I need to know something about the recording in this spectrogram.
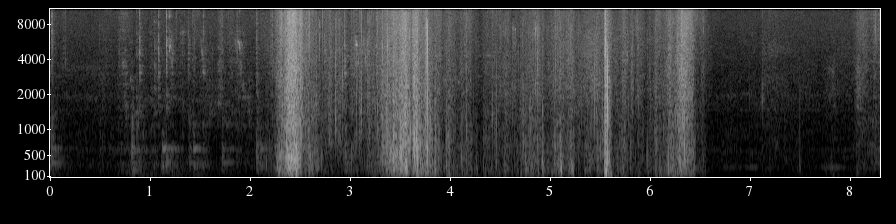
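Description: Loud rustling and scraping close to the microphone, in several surges lasting about four seconds, with a sharp knock near the end; it stops suddenly.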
